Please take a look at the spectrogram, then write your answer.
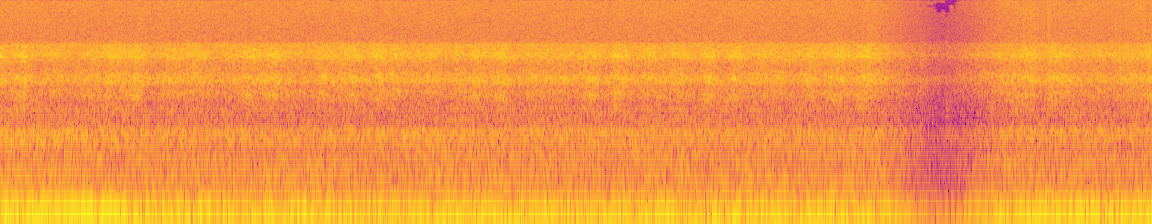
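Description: Continuous low traffic rumble fills the air, a steady wash of passing vehicles with a brief dip near the end before the noise resumes.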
